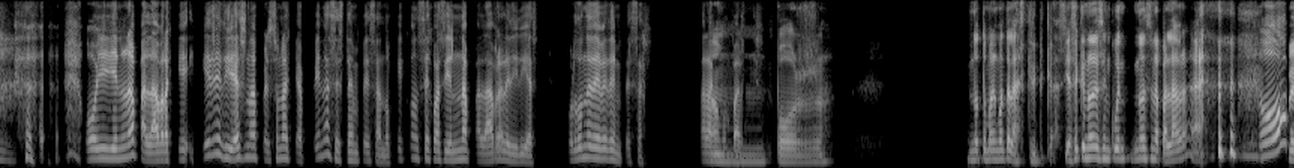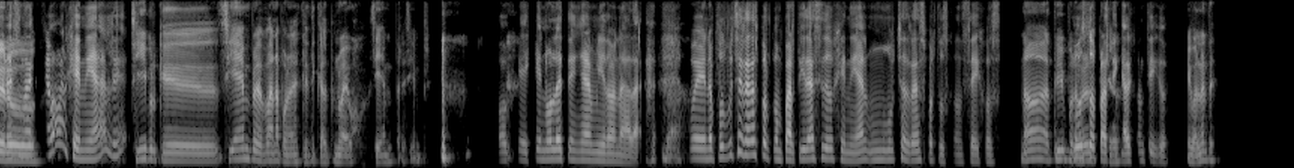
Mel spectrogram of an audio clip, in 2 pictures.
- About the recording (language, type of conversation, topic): Spanish, podcast, ¿Qué consejos darías a alguien que quiere compartir algo por primera vez?
- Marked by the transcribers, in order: chuckle; chuckle; chuckle; other noise; chuckle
